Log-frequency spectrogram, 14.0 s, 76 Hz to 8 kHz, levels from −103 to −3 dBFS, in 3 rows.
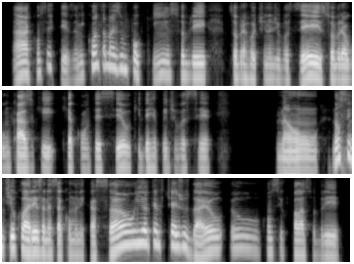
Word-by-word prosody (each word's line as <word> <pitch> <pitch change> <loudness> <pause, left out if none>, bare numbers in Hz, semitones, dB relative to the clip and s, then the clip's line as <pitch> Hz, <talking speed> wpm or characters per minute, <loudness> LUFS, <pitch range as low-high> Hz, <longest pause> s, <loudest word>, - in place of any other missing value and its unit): Ah, 145 +5 +3
com 150 +2 -11
certeza. 115 - -9
Me 140 - -8
conta 235 - 0
mais 220 -3 0
pouquinho 145 -3 -4
sobre, 135 -2 -2 0.3
sobre 130 0 0
a - - -5
rotina 120 0 -6
de 115 -1 -8
vocês, 115 +3 +3
sobre 120 -1 +1
algum 110 0 -2
caso 110 -1 +4
que 110 0 -7
que - - 0
aconteceu, 110 +2 -3
que, 115 - -15
de 105 - -3
repente 105 0 -10
você 100 0 -10 0.9
não 95 +1 -1 0.2
não 160 +3 +3
sentiu 165 -5 +1
clareza 140 -2 +7
nessa 125 -1 0
comunicação, 125 - +2
e 215 - +2
eu 220 -1 +7
tento 210 -2 -1
te 210 - -1
ajudar. 165 - +2
Eu 150 +4 +1
eu 160 -3 -9
consigo 135 -1 -12
falar 125 -1 +1
sobre 115 -2 -7
125 Hz, 165 wpm, -23 LUFS, 110-150 Hz, 0.9 s, clareza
